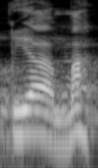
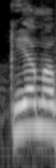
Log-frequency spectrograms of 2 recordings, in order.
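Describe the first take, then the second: First: The word ends with an audible h. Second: The word ends on an open vowel. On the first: The speaker calls it right. "কিয়ামা না বলে কিয়ামাহ বলতে হবে" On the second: The speaker calls it wrong. "কিয়ামা বললে হবে না"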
